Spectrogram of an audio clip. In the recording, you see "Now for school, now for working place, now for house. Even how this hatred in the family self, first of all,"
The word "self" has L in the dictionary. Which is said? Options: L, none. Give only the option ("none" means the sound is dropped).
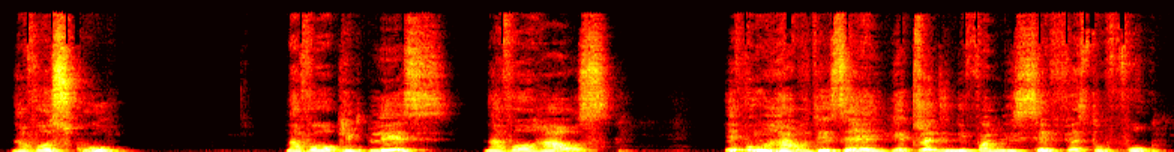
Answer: none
